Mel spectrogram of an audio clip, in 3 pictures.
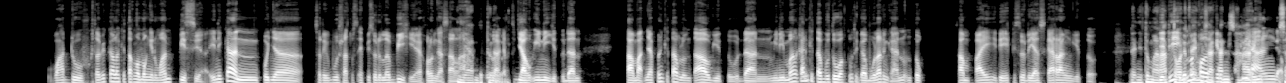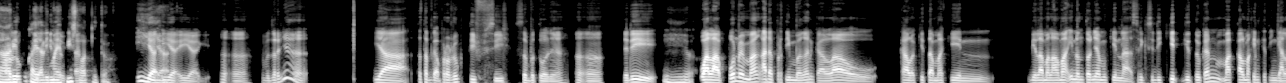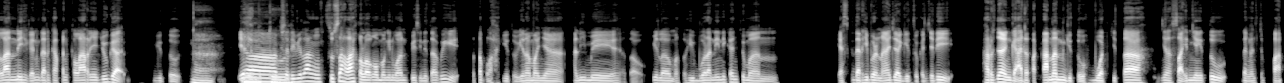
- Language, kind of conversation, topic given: Indonesian, podcast, Bagaimana layanan streaming mengubah kebiasaan menonton orang?
- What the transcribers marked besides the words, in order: other background noise; tsk; "bakal" said as "makal"; tapping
